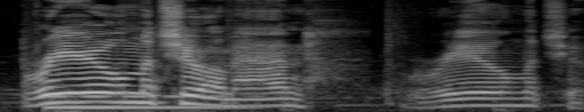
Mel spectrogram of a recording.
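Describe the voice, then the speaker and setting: A man's put-on character voice, whiny in tone, at medium pitch with ordinary pitch variation. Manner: whiny, sarcastic.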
